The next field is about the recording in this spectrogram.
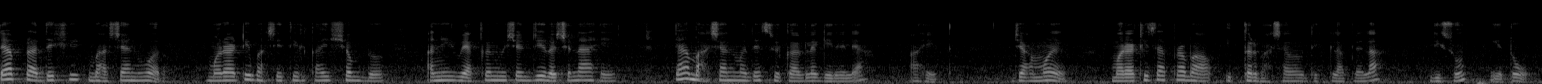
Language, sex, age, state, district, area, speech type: Marathi, female, 30-45, Maharashtra, Amravati, rural, spontaneous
